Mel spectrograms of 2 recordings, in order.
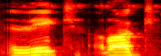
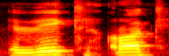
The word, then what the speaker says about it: ذكرك: ওয়ারাফা'না লাকা যিকরাক। কাপের উচ্চারণগুলো একটু চেপে ধরে ছেড়ে দিব। যিকরাক, জাল পাতলা হবে। যিকরাক।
